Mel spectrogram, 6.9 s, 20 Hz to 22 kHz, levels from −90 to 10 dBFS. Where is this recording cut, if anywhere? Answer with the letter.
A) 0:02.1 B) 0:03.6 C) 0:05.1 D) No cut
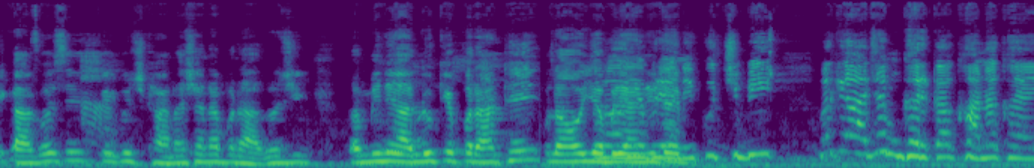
B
